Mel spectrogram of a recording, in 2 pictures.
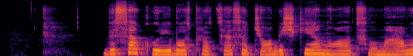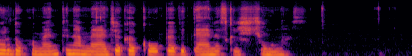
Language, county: Lithuanian, Vilnius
